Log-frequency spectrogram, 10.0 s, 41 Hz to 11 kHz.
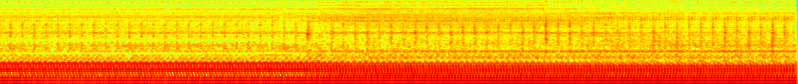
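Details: Hyundai Genesis 2.0T at idle: hard, regular knocking about four per second; spun rod bearing after poorly made oil pump failed lubrication, with no oil light, pressure warning or limp mode.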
